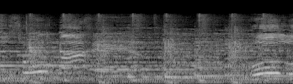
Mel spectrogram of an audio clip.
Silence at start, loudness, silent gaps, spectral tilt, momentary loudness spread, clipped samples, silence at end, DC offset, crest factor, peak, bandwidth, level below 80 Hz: 0 s; -21 LUFS; none; -3 dB/octave; 6 LU; under 0.1%; 0 s; under 0.1%; 16 dB; -6 dBFS; 11.5 kHz; -48 dBFS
